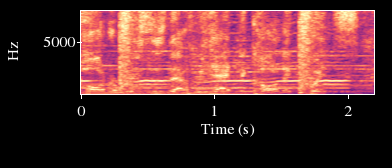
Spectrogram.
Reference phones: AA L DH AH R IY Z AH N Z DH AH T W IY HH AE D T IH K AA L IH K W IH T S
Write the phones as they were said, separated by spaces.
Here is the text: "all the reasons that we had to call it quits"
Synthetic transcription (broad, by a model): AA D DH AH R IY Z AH Z DH AH T W IY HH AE D T IH K AA L IH K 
